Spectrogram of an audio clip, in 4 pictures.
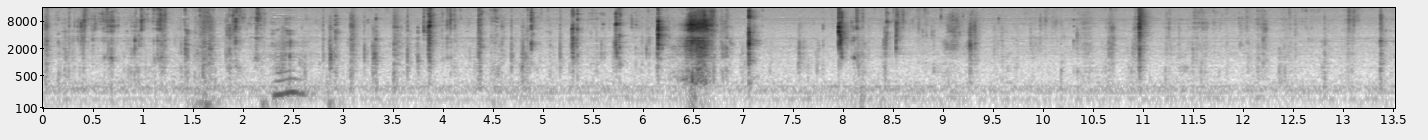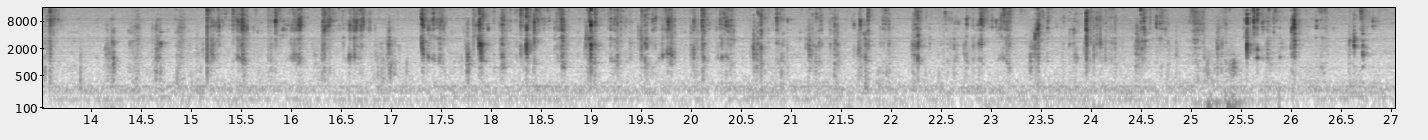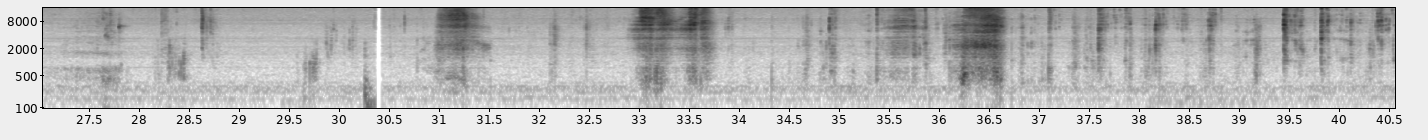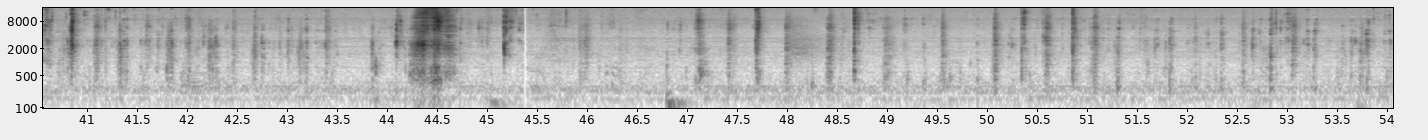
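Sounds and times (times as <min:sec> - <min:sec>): chewing and biting sandwich: 0:34.4 - 0:54.0.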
